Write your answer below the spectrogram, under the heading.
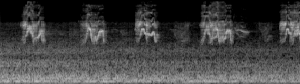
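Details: Five quick, high, scratchy chirps in about three seconds from house sparrow babies begging as they are fed insects in the nest.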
